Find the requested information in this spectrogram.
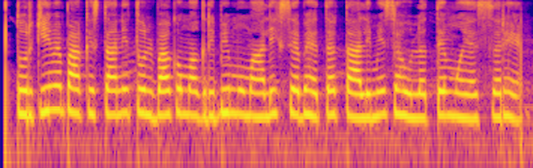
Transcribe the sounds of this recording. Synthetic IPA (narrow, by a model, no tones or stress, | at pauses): t̪ʊɾkimẽpaːkɪst̪aːnit̪ʊlbakomɐɡɾɪbimʊmaːlɪksebɛɦt̪əɾt̪aːliːmisɐɦuːlət̪ẽmʊjəsːəɾɦɛ̃ː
